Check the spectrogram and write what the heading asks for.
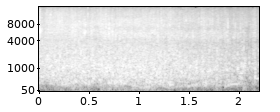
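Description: Steady rushing noise, like flowing water.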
